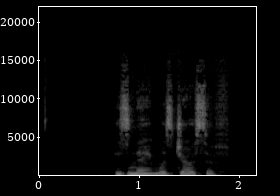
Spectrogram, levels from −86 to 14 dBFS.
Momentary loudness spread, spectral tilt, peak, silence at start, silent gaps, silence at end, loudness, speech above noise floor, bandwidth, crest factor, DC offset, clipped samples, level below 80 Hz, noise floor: 13 LU; -3 dB/octave; -28 dBFS; 0.75 s; none; 0.3 s; -43 LUFS; 42 dB; 16.5 kHz; 20 dB; under 0.1%; under 0.1%; -86 dBFS; -87 dBFS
